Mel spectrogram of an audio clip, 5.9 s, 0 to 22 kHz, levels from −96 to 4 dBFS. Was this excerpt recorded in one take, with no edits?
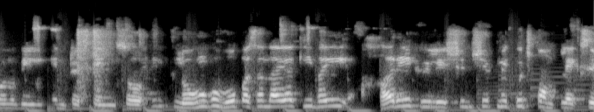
no; 1 cut; at 1.7 s

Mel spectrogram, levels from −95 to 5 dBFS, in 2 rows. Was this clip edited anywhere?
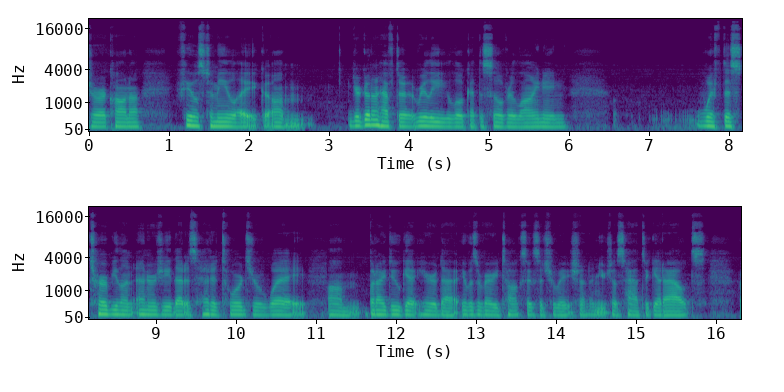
yes; 1 cut; at 11.0 s

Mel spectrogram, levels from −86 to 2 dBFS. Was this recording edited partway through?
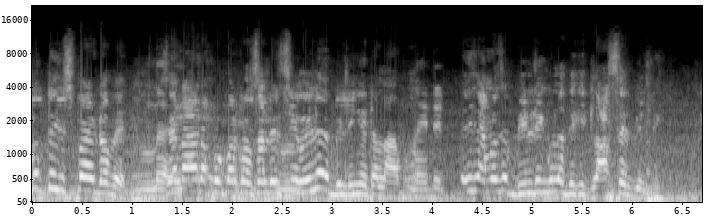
yes; 1 cut; at 4.1 s

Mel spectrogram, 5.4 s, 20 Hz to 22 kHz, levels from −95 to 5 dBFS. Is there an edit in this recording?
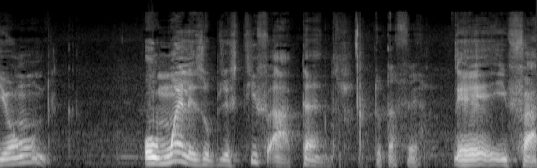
no; 0 cuts

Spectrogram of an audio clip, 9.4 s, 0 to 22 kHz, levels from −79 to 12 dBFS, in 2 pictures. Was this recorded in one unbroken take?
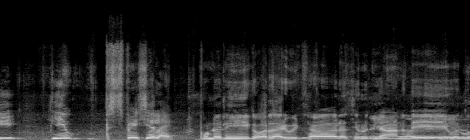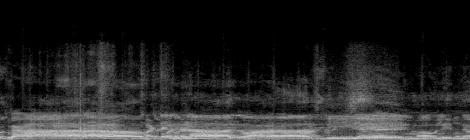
no; 1 cut; at 1.8 s

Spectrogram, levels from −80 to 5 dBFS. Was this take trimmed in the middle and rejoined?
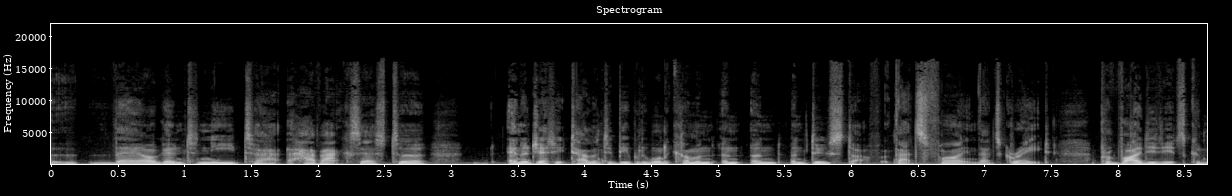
no; 0 cuts

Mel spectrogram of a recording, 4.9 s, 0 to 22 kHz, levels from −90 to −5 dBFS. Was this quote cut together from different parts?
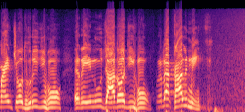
yes; 1 cut; at 3.2 s

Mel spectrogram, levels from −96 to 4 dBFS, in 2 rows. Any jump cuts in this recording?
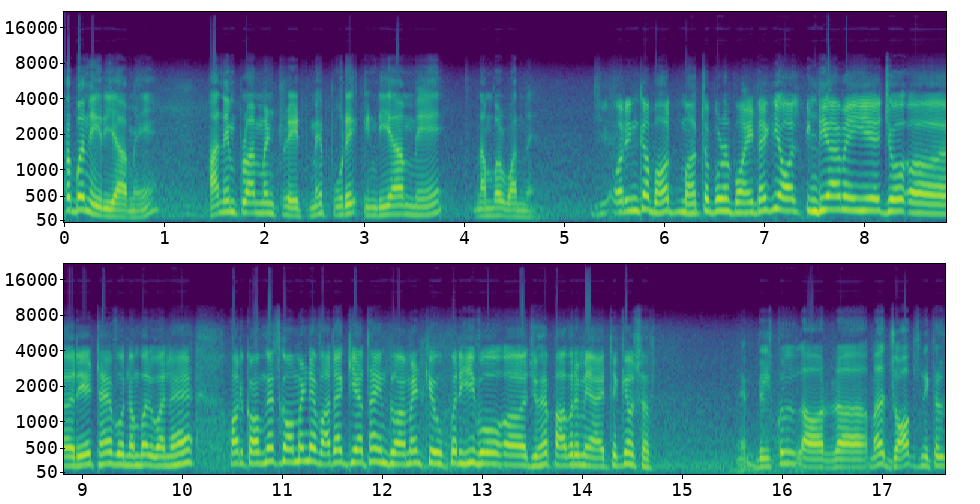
no; 0 cuts

